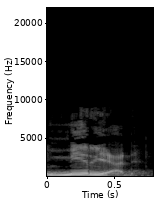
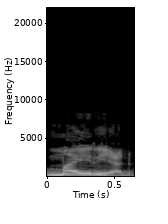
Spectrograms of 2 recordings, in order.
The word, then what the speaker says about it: myriad: You say myriad not myad. Myad might sound unique but please don't go for unique soundings or pronunciations. Just go for accurate or standard pronunciations. Simply myriad not myriad.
